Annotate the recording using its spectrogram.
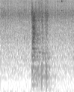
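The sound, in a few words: prawns and vegetables frying in a pan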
